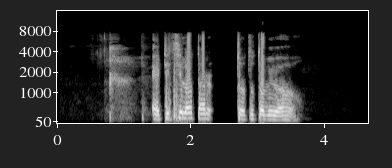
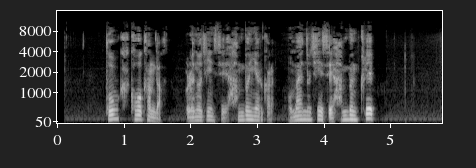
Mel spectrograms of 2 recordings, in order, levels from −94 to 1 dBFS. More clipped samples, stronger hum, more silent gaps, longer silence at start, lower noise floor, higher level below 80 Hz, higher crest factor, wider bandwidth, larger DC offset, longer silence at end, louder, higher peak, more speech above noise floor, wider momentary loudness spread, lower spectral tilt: neither; neither; neither; about the same, 0.8 s vs 0.75 s; first, -89 dBFS vs -59 dBFS; first, -56 dBFS vs -62 dBFS; about the same, 16 dB vs 20 dB; second, 8 kHz vs 10.5 kHz; neither; about the same, 1.1 s vs 1.05 s; first, -15 LUFS vs -26 LUFS; first, 0 dBFS vs -6 dBFS; first, 76 dB vs 34 dB; first, 16 LU vs 11 LU; about the same, -5.5 dB/octave vs -4.5 dB/octave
